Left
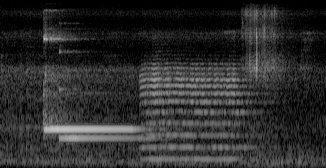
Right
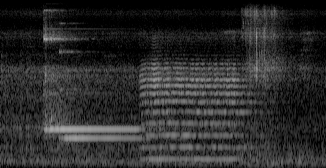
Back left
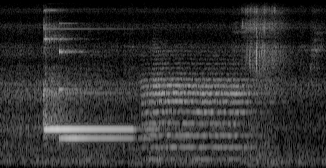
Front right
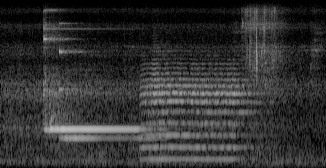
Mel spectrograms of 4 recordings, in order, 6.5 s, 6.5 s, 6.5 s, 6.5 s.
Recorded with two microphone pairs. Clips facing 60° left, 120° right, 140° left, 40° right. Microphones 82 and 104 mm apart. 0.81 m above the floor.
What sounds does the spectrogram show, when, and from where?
0.8 s a doorbell: 90° left, 5.5 m
2.8 s a trumpet: 15° right, 4 m
4.8 s crumpling: 175° right, 4.5 m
